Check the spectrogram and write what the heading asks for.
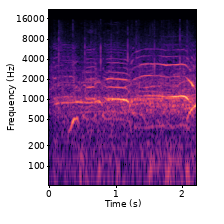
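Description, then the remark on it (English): Classmates cheer loudly and continuously at a Florida International University graduation as a graduate using an exoskeleton walks across the stage, with overlapping shouts and high whoops rising above a steady roar of voices for a couple of seconds. “Just watch as his classmates cheer him on.”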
